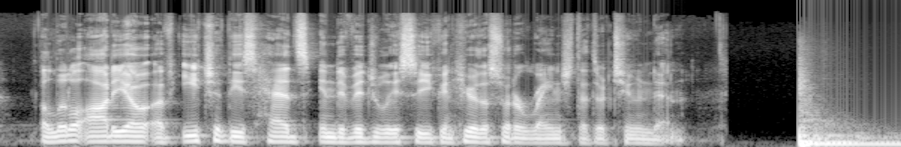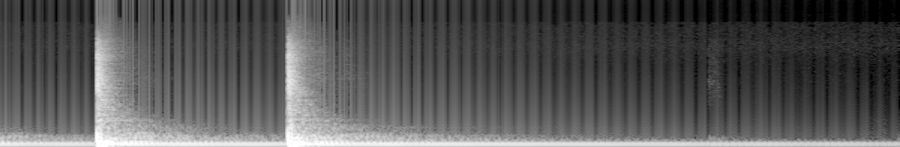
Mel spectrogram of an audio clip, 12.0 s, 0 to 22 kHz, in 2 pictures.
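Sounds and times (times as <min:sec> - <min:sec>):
bass drum booming: 0:05.4 - 0:11.4.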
